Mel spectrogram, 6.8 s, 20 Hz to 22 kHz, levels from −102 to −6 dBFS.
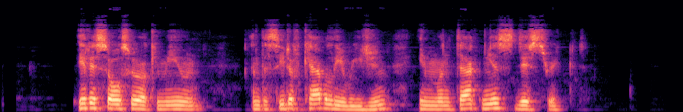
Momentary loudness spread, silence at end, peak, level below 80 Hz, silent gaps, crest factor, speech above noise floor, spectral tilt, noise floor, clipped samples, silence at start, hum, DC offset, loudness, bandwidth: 12 LU; 1.2 s; -2 dBFS; -58 dBFS; none; 18 dB; 57 dB; -4.5 dB/octave; -75 dBFS; under 0.1%; 0.8 s; none; under 0.1%; -18 LUFS; 9.4 kHz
